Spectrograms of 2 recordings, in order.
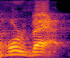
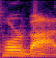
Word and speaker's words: Horvat: Odyssey Sports YouTube page rhymes with snot so there you go nobody it's not Horvat so it's Horvat I'm just trying to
